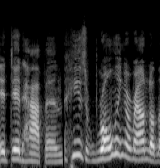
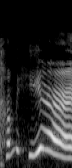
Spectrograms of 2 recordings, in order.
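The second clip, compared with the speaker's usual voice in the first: mock giggly flirty voice, higher pitched; 7 semitones higher than usual. Retelling a scene where a character calls someone over: imitating giggly flirting. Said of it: "all giggly".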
